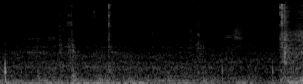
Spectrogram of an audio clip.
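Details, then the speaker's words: Long-stored Porsche 924 Turbo, cranking from the ignition with a suspect starter, clearing oil from the cylinders before a compression test: uneven turning-over chug for a few seconds with no firing; cranks but does not start. "There we go. We caught it on camera. Bunch of good revolutions out of that by now."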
